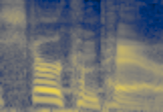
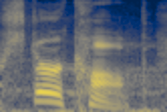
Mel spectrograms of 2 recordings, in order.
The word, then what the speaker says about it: strcmp: Yeah, strcmp, or as someone would pronounce it, just str compare or str comp.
